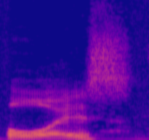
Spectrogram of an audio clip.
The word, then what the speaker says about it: Boise: the one in Idaho it's spelled like Boise but as I learned in the thread it is pronounced boys which is lame uh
